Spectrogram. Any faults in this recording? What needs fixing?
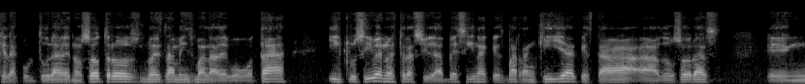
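No faults can be heard anywhere in this speech recording. Nothing needs to be fixed.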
